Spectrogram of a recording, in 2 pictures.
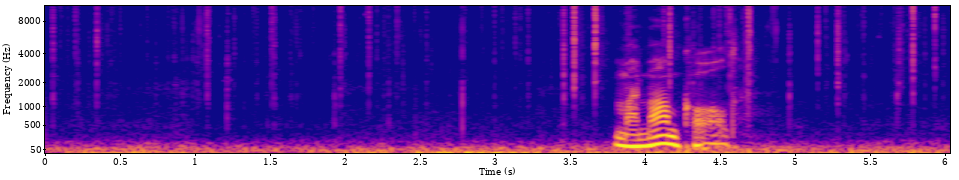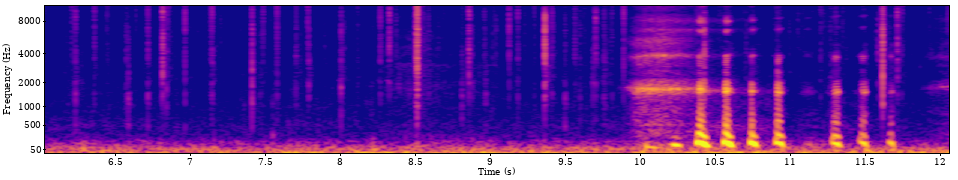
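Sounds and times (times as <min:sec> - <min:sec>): faint clicks: 0:04.5 - 0:10.0
man laughing softly: 0:10.0 - 0:11.8.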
